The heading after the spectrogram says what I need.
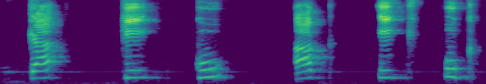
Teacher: अगर हम hard plate के साथ मिलाएंगे तो काफ अदा होता है, काफ। और काफ जो है ये पुर हर्फ नहीं है, ये मोटा हर्फ नहीं है, ये कौफ के बरखलाफ है। · जो काफ पढ़ते हैं इस पे कलकला नहीं होता, जबकि कौफ में कलकला होता है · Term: किताब वाला काफ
